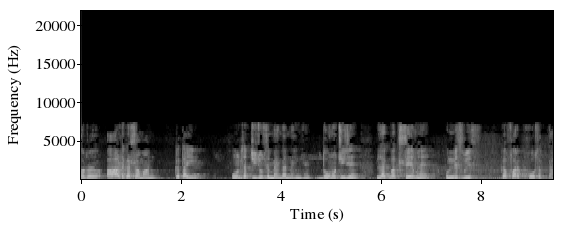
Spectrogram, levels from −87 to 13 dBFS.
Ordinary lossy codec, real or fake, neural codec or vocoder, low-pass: MP3, 32 kbps; real; none; 7.2 kHz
